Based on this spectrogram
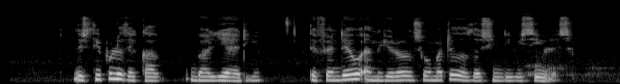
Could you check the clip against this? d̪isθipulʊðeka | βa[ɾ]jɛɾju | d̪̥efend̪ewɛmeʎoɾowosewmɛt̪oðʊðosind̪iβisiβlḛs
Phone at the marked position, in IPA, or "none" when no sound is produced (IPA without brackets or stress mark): l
